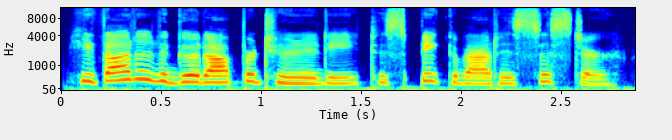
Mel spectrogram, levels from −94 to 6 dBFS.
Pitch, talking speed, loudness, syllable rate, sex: 230 Hz, 230 wpm, -19 LUFS, 6.2 syllables/s, female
